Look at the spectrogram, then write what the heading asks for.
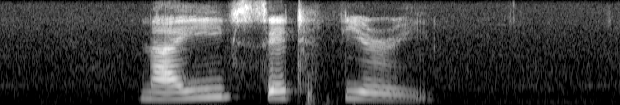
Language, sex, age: English, female, 19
